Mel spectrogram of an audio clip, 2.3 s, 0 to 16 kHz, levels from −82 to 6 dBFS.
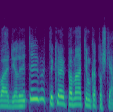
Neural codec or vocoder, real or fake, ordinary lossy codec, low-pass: codec, 16 kHz, 0.5 kbps, X-Codec, WavLM features, trained on Multilingual LibriSpeech; fake; Opus, 16 kbps; 7.2 kHz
